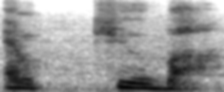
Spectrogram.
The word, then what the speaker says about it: MQBA: cuba cuba mqba but really it's supposed to be pronounced m cuba the ba ba bo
